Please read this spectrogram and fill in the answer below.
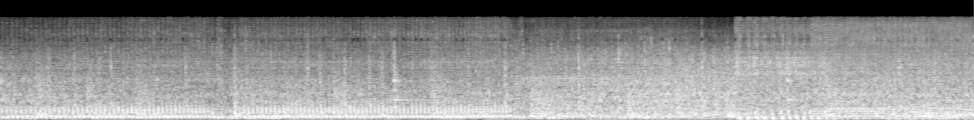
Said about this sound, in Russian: Вот, какой-то гуд такой нарастает ближе, ближе, ближе, ближе. Оттуда с перекресток выезжают. Мы не поймем даже, на чем это едут-то. А это мотоциклы с колясками, на них сидят за рулем, и кто-то в колясках еще сидит.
